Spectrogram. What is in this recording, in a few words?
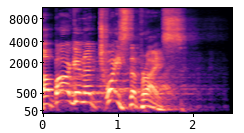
scepter announce in game; dota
